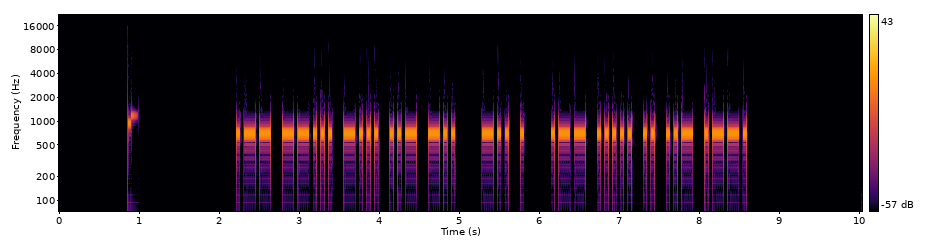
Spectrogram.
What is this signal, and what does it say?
Morse code, heard as a keyed tone, about 25 wpm, 700 Hz. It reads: W7BUD DE W5IUP
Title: USA Callsign DE Callsign - 5 Characters - 25wpm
